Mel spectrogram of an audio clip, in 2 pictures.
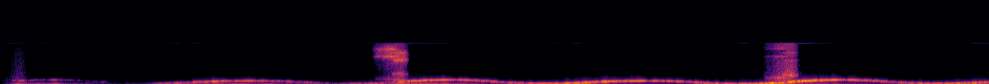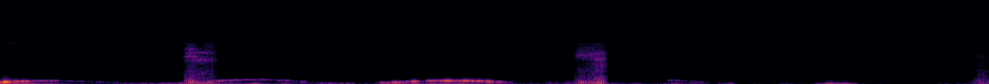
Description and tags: Weird wobbling synth noise
creepy, experimental, noise, odd, scary, sinister, strange, synth, voice, weird, wobbling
